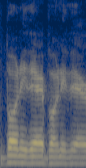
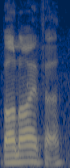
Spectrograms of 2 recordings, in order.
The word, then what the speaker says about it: Bon Iver: It's off the Bon Iver record, and that's another one of my favorite songs of all time.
